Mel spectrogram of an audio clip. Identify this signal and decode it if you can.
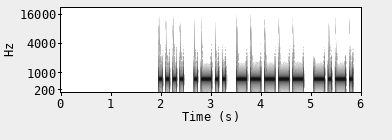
Morse code, heard as a keyed tone, about 17 wpm, 700 Hz. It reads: HL0C
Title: DXCC-100 Call Signs - 4 Characters - Repeated 2x - 17wpm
